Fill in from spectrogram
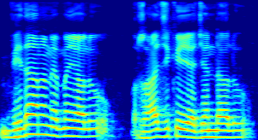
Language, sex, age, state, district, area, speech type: Telugu, male, 45-60, Andhra Pradesh, Guntur, rural, spontaneous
